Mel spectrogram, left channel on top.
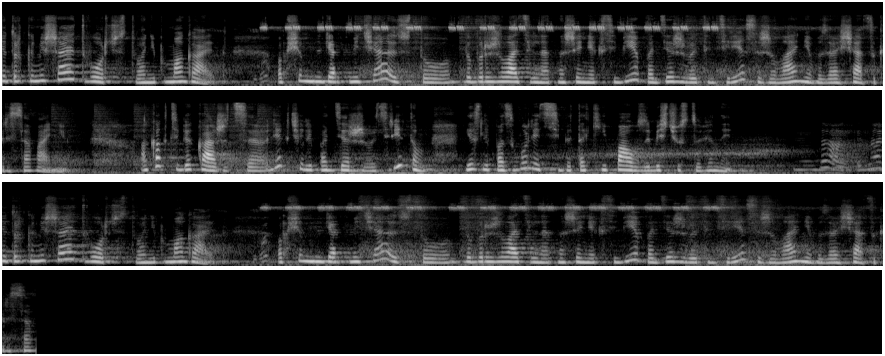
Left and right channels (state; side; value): drops out; right; at 9.2 s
